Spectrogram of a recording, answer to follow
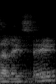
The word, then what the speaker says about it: Alexey: so um alexa teachers i pronounced it right so my name is alexey i'm developer of click house and my talk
